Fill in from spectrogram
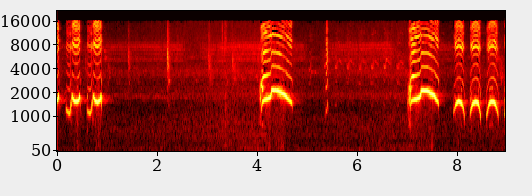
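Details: Black-throated laughingthrush giving loud whistled notes to provoke other birds into singing. Short paired whistles open, long gaps follow, then an arched whistle and a fast series of looping notes close the passage.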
